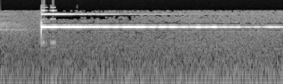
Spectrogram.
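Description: A single bell is struck once, giving a sharp attack followed by a clear, high ringing tone that sustains loudly and slowly fades over several seconds, with no voices.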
